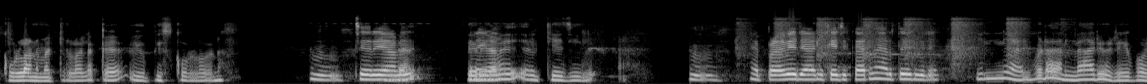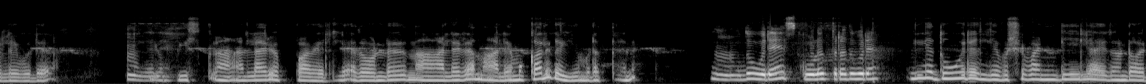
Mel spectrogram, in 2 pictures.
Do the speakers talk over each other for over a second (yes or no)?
no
